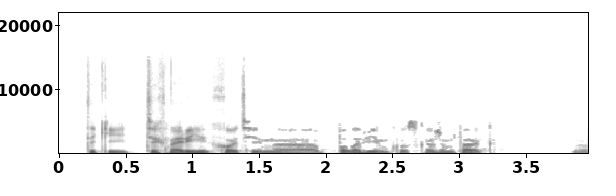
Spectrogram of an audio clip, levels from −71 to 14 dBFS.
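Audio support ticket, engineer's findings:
Adaptive stream at a lower bitrate, 1.40 s to end, right after "такие технари". Abrupt switch with no gap: nothing above 5.1 kHz, speech turns smeared. Fits a step down from 96 to 8 kbit/s AAC after the connection slowed. Unlike an underrun, audio never stops.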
